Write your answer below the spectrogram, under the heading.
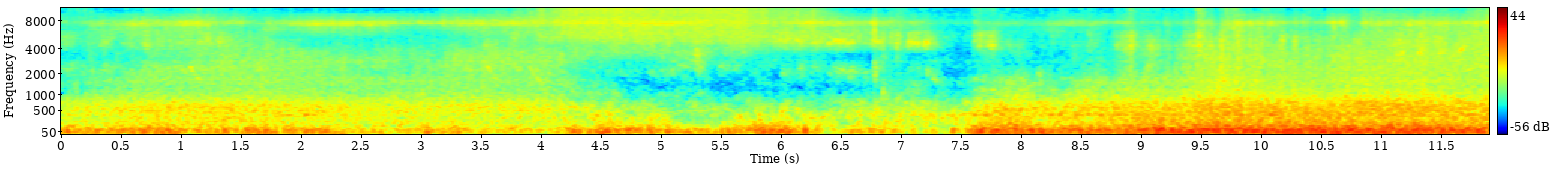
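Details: Loud wind buffeting and low rumbling, like a passing aircraft, fill the recording, with no animal calls heard.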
